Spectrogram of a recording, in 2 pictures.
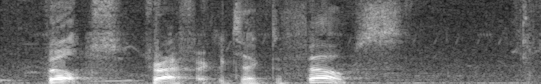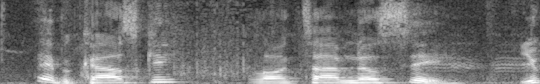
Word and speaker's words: Bekowsky: I always add an R. It's not Bekowsky, it's Bekowsky. And I say it wrong every time, and I'm going to continue to do so.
